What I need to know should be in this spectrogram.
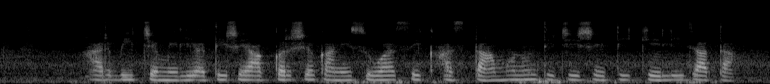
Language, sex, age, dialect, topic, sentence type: Marathi, female, 31-35, Southern Konkan, agriculture, statement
